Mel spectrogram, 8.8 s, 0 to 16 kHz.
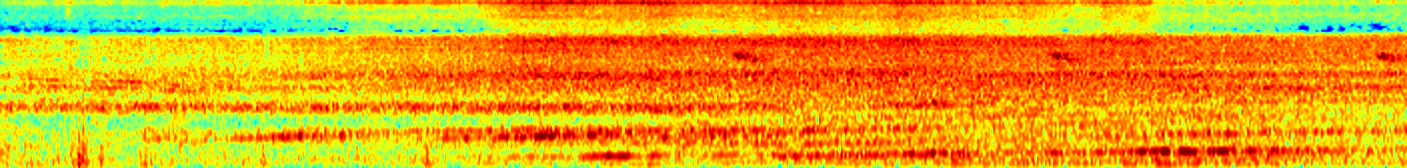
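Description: Tokyo Metro 10000 series electric train pulling out of the station and accelerating, its traction motors giving a whine that slowly rises in pitch over the running rumble, getting louder as it speeds up. A few sharp knocks come in the first couple of seconds.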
